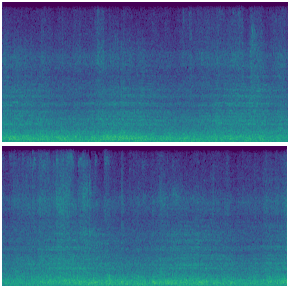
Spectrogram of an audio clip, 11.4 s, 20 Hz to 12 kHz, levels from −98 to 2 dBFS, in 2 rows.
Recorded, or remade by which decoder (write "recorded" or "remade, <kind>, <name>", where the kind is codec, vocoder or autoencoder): recorded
